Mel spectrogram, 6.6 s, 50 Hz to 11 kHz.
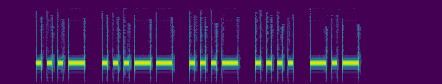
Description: Morse code, heard as a keyed tone, about 15 wpm, 800 Hz. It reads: V3VHK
